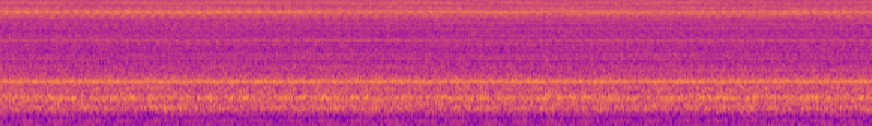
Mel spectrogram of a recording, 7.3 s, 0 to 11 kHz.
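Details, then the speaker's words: Lux Royal WH 1093i washing machine after replacing the inner drum and cracked spider with shaft: steady even high-speed whirr, constant hum, no rubbing, scraping or thumping against the door gasket; spinning normally. "sputaran kencang ini pun tidak ada suara gesekan pada gasket kemudian suara hentakan dari belakang drum pastinya sudah tidak ada lagi suara yang kasar"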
